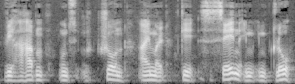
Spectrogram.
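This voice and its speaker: An actor playing an awkward, earnest young student who stutters heavily and struggles through each halting phrase in a radio crime drama. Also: male voice, medium pitch, steady tone, darkish tone. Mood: nervous, halting. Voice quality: heavy stutter. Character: awkward, earnest male physics student, badly stammering witness.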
